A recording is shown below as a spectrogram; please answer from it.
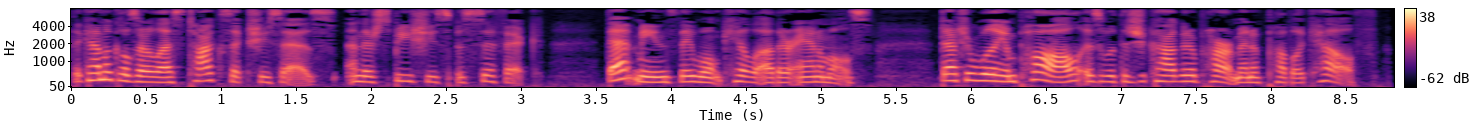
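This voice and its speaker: A woman radio reporter narrating a scripted news feature in a measured, even delivery. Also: mid-range voice, no echo.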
